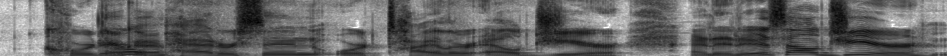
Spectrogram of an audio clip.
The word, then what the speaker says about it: Allgeier: Patterson or Tyler Allgeier. And it is Allgeier, not Allgeier. It looks like Allgeier. I'm probably going to call him Allgeier. I don't care that it's pronounced Allgeier.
